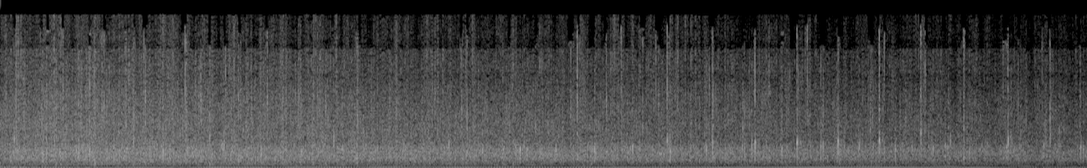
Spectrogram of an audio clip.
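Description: Sustained applause from a large crowd, dense and steady clapping for several seconds without a break.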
